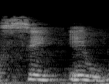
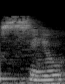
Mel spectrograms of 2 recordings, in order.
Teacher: porque o primeiro seu é o E fechado e o segundo céu é aberto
